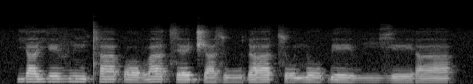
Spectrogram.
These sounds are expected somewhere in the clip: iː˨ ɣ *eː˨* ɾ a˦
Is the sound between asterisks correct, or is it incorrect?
correct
